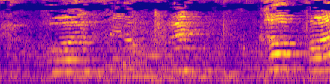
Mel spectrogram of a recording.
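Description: Children's and adults' voices in the background, indistinct chatter with no clear words.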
